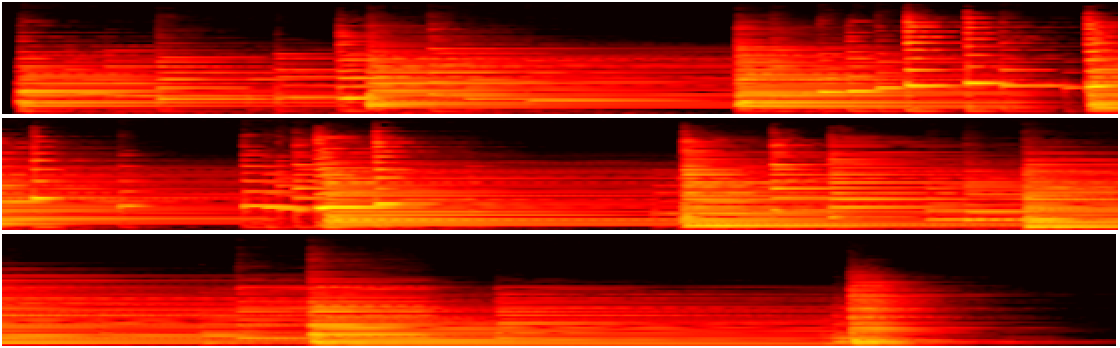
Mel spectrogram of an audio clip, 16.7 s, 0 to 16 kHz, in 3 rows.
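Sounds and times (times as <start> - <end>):
bright piano: 0.0 - 16.7.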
